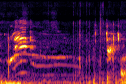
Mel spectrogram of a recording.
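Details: A pet ringneck parrot that mimics speech and meowing gives a drawn-out, cat-like meow lasting almost a second, then a few quick squeaky chattering notes.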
